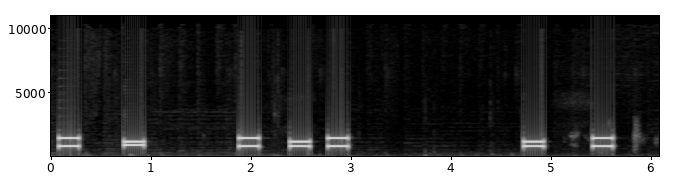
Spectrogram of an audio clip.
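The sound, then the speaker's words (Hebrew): Telephone keypad tones sound as an international number is dialed: seven short, steady electronic beeps in an irregular rhythm, with a longer pause before the last two and near silence between them. “טוב, בואו נחייג. יש לנו את הטלפון שלו?”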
